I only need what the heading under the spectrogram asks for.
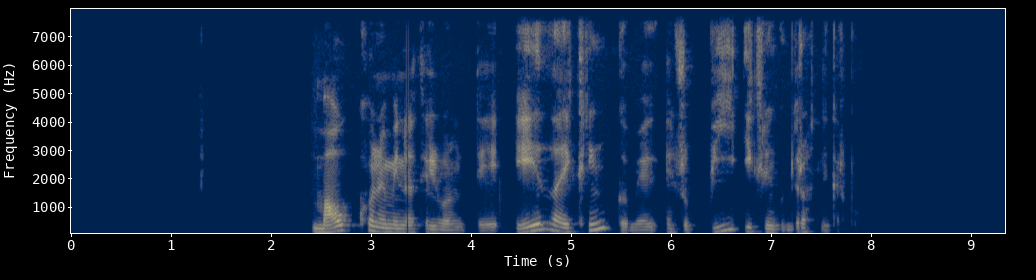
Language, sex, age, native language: Icelandic, female, 30-39, Icelandic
